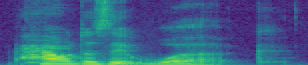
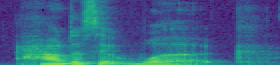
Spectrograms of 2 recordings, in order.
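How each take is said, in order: The two takes are said the same way.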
